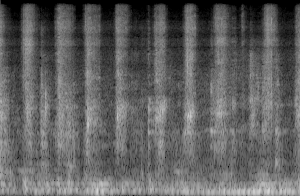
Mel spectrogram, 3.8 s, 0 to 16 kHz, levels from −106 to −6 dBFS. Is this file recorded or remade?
remade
